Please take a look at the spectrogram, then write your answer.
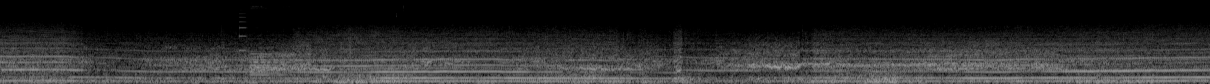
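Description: A Megane Trophy race car at Lago Maggiore East Reversed in Gran Turismo Sport holds a steady high engine whine with shifting tones and tire squeal, while other cars drone nearby throughout.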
